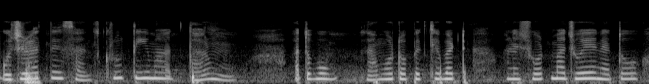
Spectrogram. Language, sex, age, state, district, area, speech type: Gujarati, female, 18-30, Gujarat, Junagadh, urban, spontaneous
